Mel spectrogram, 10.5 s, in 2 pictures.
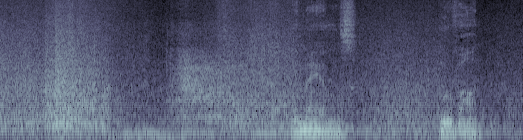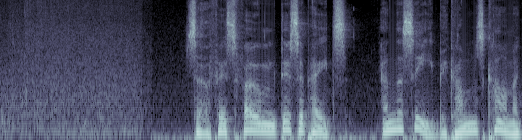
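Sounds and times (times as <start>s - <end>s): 
female marine animal slapping her flippers down heavily on the sea: 0.0s - 6.6s
speech: 2.9s - 3.7s, 4.4s - 4.9s, 7.1s - 10.4s.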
